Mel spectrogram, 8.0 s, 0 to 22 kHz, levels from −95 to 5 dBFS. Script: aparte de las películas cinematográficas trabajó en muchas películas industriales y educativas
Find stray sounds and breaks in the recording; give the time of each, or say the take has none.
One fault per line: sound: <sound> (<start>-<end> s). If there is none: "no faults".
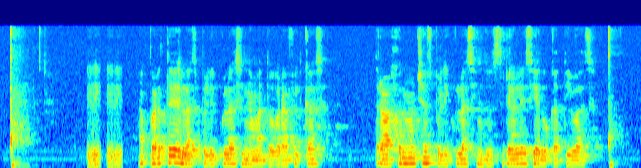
sound: laugh (1.1-1.5 s)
